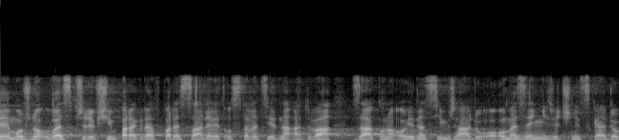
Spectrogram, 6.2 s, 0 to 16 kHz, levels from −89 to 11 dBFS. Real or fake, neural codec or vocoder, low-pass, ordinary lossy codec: real; none; 7.2 kHz; AAC, 96 kbps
